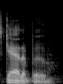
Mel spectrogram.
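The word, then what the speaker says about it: Skattebo: A lot of people put Boone on the end. I don't know why, but it is Scadaboo. Like it's just boo, like a ghost at the end.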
